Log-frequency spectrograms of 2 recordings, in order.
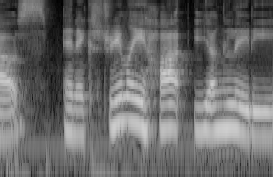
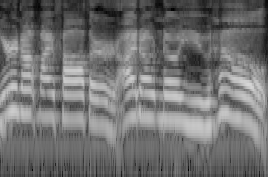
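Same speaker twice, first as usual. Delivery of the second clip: put-on child's yelling outburst, screaming; 6 semitones higher than usual. Retelling a book scene where a kid screams at a stranger: imitating a kid screaming.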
